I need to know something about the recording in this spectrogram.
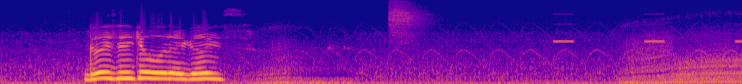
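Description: A bus engine rumbles and revs.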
